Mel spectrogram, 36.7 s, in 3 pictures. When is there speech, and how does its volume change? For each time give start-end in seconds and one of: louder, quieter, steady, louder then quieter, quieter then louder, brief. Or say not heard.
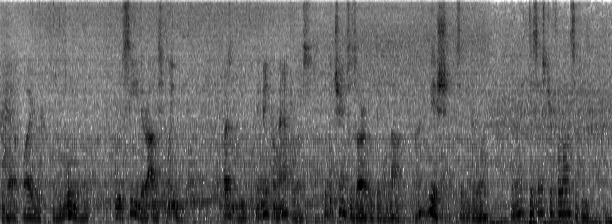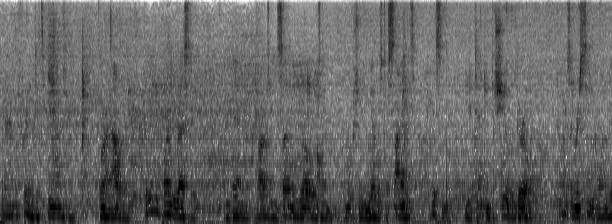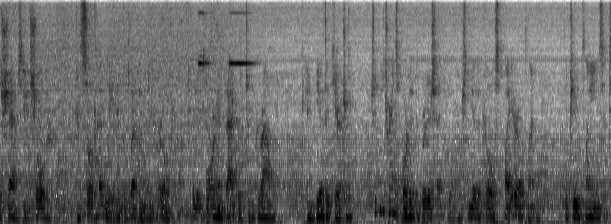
0.0-36.6 steady.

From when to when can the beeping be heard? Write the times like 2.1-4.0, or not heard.
28.4-29.6.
